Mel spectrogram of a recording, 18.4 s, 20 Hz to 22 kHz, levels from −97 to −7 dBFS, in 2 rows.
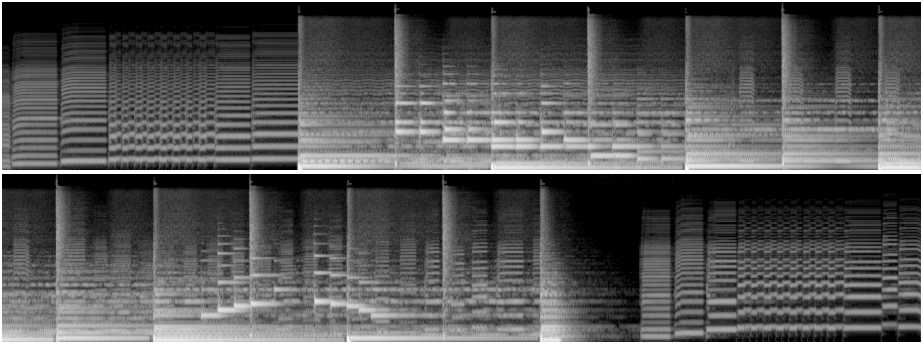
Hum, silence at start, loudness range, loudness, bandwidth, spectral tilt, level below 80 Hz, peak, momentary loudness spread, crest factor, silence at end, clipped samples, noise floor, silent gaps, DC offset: none; 0 s; 7 LU; -23 LUFS; 16 kHz; -6.5 dB/octave; -30 dBFS; 0 dBFS; 21 LU; 22 dB; 0 s; under 0.1%; -61 dBFS; none; under 0.1%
